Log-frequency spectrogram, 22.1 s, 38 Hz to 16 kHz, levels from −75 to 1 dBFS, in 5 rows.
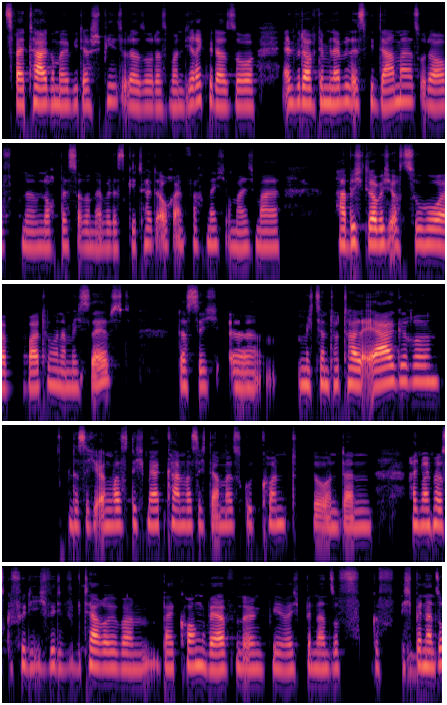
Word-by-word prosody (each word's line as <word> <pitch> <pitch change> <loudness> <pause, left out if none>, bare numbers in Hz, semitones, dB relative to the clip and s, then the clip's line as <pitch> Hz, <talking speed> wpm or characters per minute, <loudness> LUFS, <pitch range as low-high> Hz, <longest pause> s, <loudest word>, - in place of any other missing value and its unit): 2 175 0 +5
Tage 180 -1 +7
mal 170 -1 -2
wieder 170 -1 -3
spielt 200 +4 -6
oder 165 -2 -1
so, 160 0 -4
dass 155 +1 -6
man 160 0 -5
direkt 180 +6 -1
wieder 165 -1 +3
so 165 +1 0 0.3
entweder 185 +1 +4
auf 185 - 0
dem 185 0 -1
Level 185 +2 +1
ist 185 - +1
wie 190 - -5
damals 195 +5 +1
oder 165 -2 +1
auf 160 0 -2
'nem 165 -1 -6
noch 160 -1 -4
besseren 160 -2 -3
Level, 160 - -6
das 160 0 -3
geht 170 +1 -10
halt 185 0 -4
auch - - 0
einfach 180 +1 -6
nicht. 180 0 -6
Und 165 - -11
manchmal 165 +1 -3 0.6
habe 185 +1 +3
ich, 200 - +1
glaube 185 0 +7
ich, - - 0
auch 180 - -5
zu 185 +2 0
hohe 175 -3 +3
Erwartungen 170 +2 +1
an 165 - -3
mich 170 0 -3
selbst, 105 +4 +1 0.4
dass 180 0 +1
ich, 175 0 -7
ähm, 165 -1 -1 0.4
mich 190 -2 -2
dann 195 0 -1
total 190 0 +3
ärgere, 220 +3 +7 0.8
dass 190 -1 +3
ich 185 - -7
irgendwas 190 +1 0
nicht 205 -1 -7
mehr 190 0 +3
kann, 195 -1 -1
was 190 +1 0
ich 195 - -9
damals 190 0 -3
gut 195 -1 -12
konnte. 200 0 -5
Und 90 -3 -3
dann 180 0 -2 0.3
habe 200 - -2
ich - - -6
manchmal 195 +1 +1
das - - -3
Gefühl, 205 - -5
d 180 - -9
ich 185 -1 -8
will 195 - -3
die 175 -1 -11
w 190 - -13
Gitarre 180 0 +3
übern 175 +3 -3
Balkon 190 +2 -1
werfen 170 +2 +4
irgendwie, 170 0 -3
weil 165 - -2
ich 170 - -10
bin 175 - -5
dann 175 0 -1
so 180 - -3 0.6
ich 165 -5 -5
bin 200 - 0
dann 190 -1 +3
so 210 - +1
180 Hz, 240 wpm, -26 LUFS, 165-190 Hz, 0.8 s, Tage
